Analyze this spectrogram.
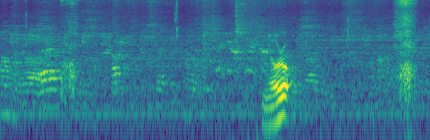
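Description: A young man slurps noodles loudly up close.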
